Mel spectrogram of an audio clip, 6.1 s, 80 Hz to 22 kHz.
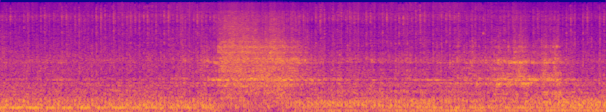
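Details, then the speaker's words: Abandoned 1960 Nash Metropolitan restarted after revival: quick even firing under loud fan roar, two short throttle blips pick up cleanly; running well, normal running. "all right well it's running really well"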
